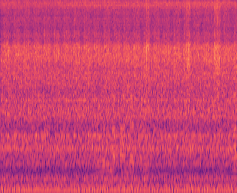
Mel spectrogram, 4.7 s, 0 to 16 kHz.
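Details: CAMC truck, CM6D28 430hp diesel, rebuilt after exhaust brake overuse broke valves, piston rods and rocker arms: deep, steady idle with an even beat and no knock or clatter; engine sounds healthy.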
